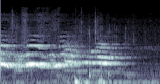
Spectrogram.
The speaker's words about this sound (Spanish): Ay, el perro.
